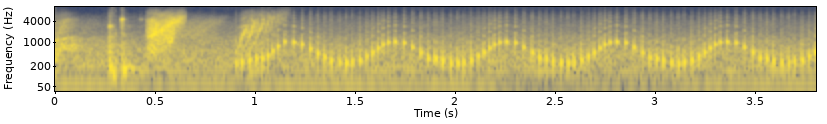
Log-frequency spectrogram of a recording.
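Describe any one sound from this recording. A game battle wheel spins with a wavering, rising and falling whir.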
